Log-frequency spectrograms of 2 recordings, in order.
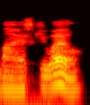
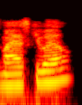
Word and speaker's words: MySQL: As you can tell, I've been calling it MySQL. That is the correct pronunciation. However, it is also commonly called MySQL. If you hear it called that, don't be confused. It's the same thing. So what is MySQL?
